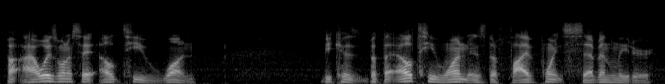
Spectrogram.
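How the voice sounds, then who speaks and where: A young man giving casual, rambling gameplay commentary, an excitable car enthusiast talking through a car he's trying out. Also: lowish voice, normal speed, highs cut off. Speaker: gaming channel host.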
